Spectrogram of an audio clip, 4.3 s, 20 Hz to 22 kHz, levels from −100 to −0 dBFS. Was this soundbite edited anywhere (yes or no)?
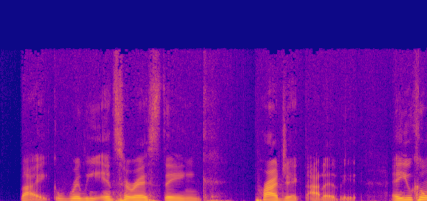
no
